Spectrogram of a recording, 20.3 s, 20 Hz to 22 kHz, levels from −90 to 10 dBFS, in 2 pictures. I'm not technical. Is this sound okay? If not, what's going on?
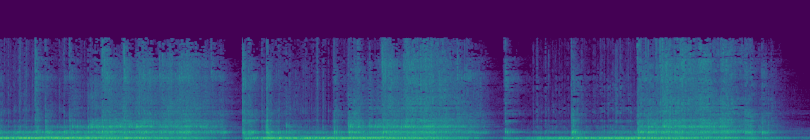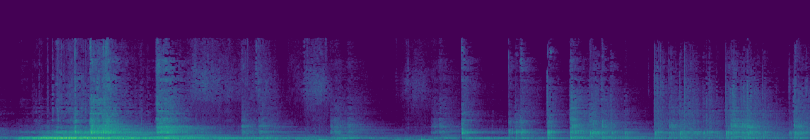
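No. At 12.07 s there is a brief glitch caused by damaged data in a compressed stream: corrupted bytes garble a moment of decoding.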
